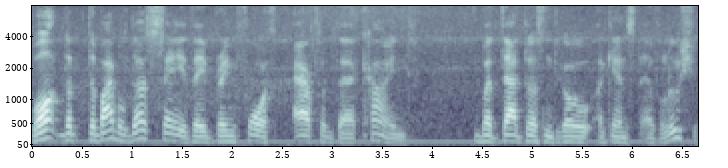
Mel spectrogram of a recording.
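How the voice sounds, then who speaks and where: With a dark, mellow tone and a somewhat breathy quality, a man at medium pitch speaks at a fairly slow pace with ordinary pitch variation. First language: not English. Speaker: debater on atheism. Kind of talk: casual chat. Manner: halting.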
